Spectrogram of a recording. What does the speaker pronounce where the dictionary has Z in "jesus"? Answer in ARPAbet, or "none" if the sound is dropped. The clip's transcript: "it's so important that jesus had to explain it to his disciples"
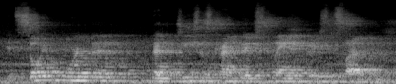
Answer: Z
